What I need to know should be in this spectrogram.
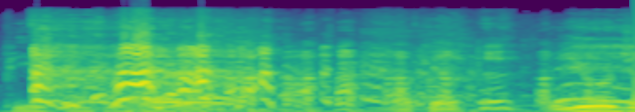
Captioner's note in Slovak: Smiech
